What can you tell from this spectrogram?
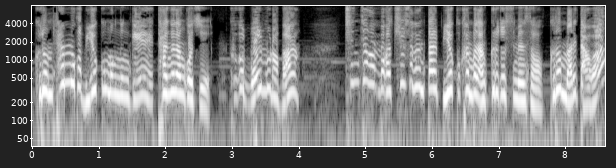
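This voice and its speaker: A woman's voice: high voice, big pitch swings, brisk, no echo, faint music behind. A woman voicing a young new mother, bitter and fed up with her own mother. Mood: exasperated. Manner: bitter, exasperated.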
